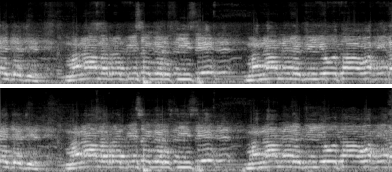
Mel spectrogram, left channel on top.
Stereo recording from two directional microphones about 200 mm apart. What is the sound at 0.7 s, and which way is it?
A man's voice, 10° left (ahead or behind).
